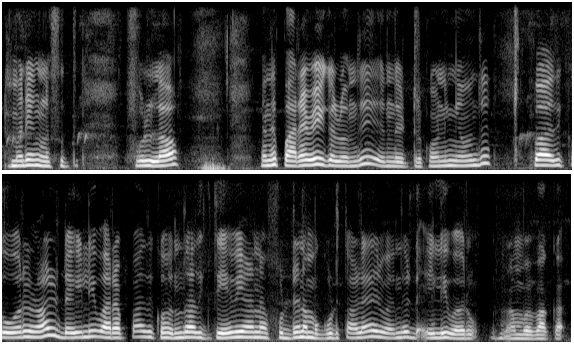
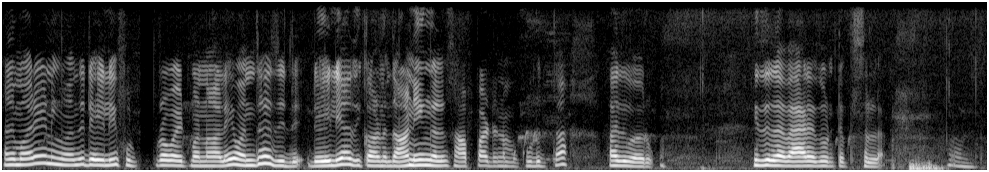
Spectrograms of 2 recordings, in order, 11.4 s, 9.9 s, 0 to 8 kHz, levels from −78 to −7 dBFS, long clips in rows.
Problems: background sounds at intervals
